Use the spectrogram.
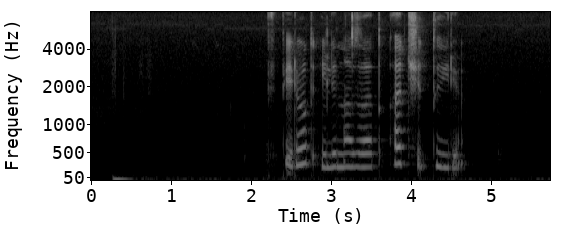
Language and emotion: Russian, sad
